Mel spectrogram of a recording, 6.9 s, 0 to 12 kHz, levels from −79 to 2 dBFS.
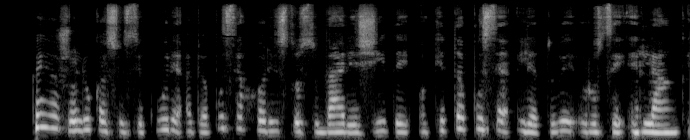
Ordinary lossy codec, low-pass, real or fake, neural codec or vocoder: AAC, 48 kbps; 10.8 kHz; real; none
